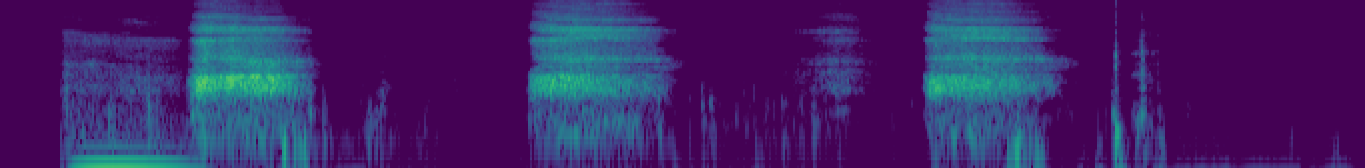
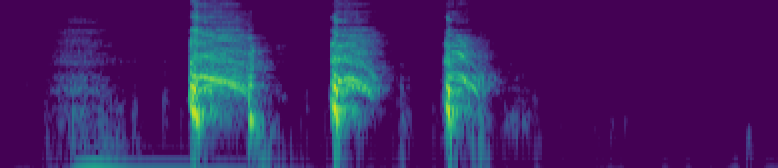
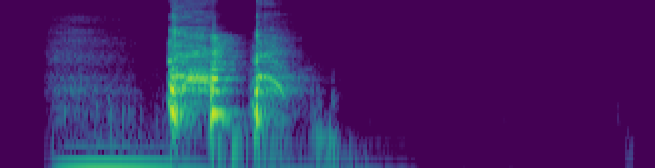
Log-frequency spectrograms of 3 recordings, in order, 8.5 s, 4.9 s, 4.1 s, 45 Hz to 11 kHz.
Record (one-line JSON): {"exhalation_length": "8.5 s", "exhalation_amplitude": 11402, "exhalation_signal_mean_std_ratio": 0.52, "three_cough_length": "4.9 s", "three_cough_amplitude": 28401, "three_cough_signal_mean_std_ratio": 0.3, "cough_length": "4.1 s", "cough_amplitude": 30422, "cough_signal_mean_std_ratio": 0.37, "survey_phase": "beta (2021-08-13 to 2022-03-07)", "age": "65+", "gender": "Male", "wearing_mask": "No", "symptom_none": true, "smoker_status": "Ex-smoker", "respiratory_condition_asthma": false, "respiratory_condition_other": false, "recruitment_source": "REACT", "submission_delay": "2 days", "covid_test_result": "Negative", "covid_test_method": "RT-qPCR"}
